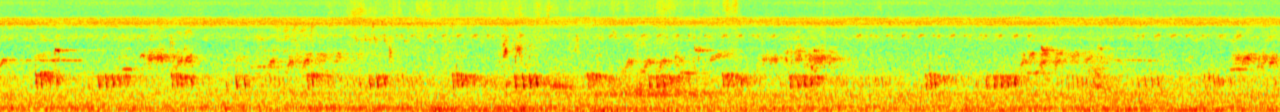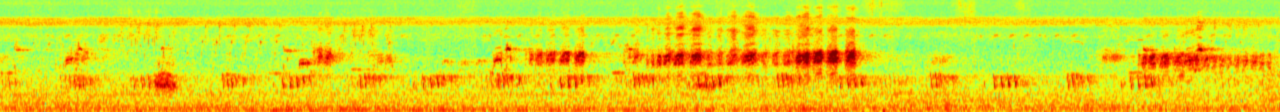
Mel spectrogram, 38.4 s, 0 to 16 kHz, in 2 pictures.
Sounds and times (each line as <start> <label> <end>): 0.0 Many kinds of bird calls 12.8
18.1 Many kinds of bird calls 34.6
35.2 Many kinds of bird calls 38.4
